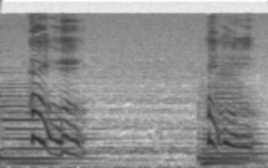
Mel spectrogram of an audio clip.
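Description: A cartoon character's voice gives two short whimpering cries that fall in pitch, one near the start and one about a second and a half in, over background music.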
